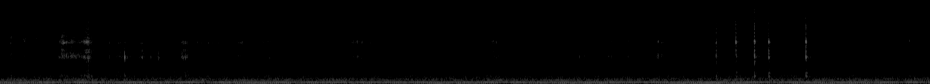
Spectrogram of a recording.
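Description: Fingertips and nails rub and scratch the printed sides of a tall green plastic body mist bottle, filled with liquid and held upright. Soft, dry scratching and rubbing come with sharp little ticks over a steady low hum.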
